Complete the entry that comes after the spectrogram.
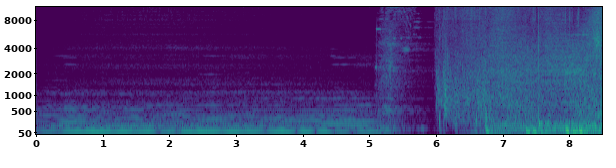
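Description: A boat in Wuthering Waves sets sail: a low steady drone and hum give way to a sudden rush of splashing water and wind that swells louder toward the end.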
